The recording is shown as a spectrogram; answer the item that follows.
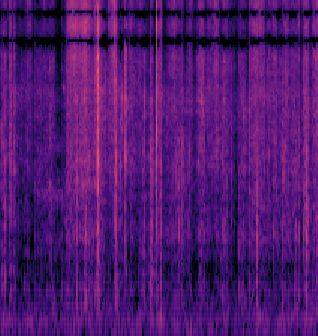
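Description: Paper banknotes being handled and slid into a clear vinyl binder pocket: a scattered run of faint rustles, crinkles and small clicks.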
